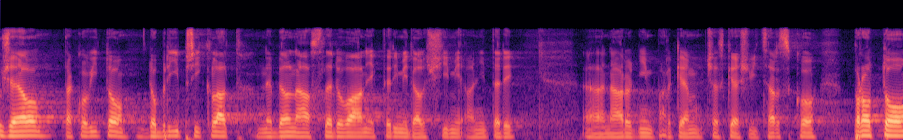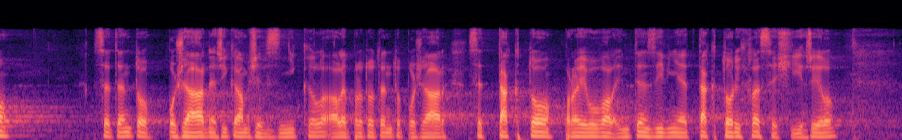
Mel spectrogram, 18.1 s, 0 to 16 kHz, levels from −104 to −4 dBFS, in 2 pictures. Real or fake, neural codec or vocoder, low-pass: real; none; 7.2 kHz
